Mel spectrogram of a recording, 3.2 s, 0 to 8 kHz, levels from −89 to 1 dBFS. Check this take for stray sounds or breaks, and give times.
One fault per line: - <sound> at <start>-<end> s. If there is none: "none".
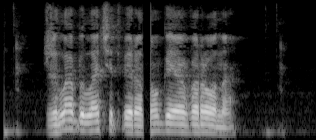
- dropout at 1.4-1.5 s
